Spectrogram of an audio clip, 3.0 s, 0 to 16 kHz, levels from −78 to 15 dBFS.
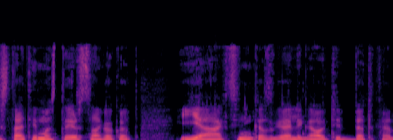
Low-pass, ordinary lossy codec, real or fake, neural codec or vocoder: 10.8 kHz; AAC, 48 kbps; real; none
